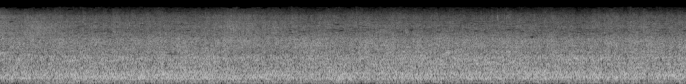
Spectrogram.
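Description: Heavy rain pouring onto flooded ground, a steady hiss with no break.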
